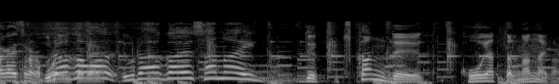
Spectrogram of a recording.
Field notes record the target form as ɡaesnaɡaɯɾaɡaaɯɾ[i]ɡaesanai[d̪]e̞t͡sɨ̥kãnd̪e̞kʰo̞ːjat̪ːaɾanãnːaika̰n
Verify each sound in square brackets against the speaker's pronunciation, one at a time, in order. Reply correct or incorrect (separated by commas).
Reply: incorrect, correct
